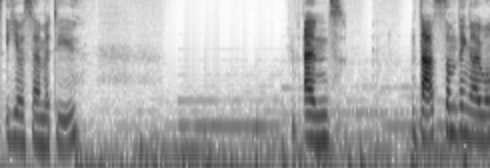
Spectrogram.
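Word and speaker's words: Yosemite: and I was like oh yoite yite and then I was informed that it's yiti and that's something I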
